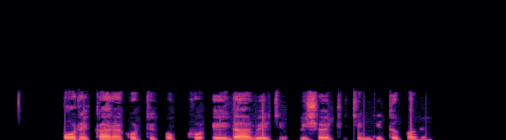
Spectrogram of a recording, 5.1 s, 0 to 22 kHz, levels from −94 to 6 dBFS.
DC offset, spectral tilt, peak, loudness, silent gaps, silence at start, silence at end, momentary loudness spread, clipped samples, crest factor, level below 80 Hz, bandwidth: under 0.1%; -4.5 dB/octave; -6 dBFS; -24 LUFS; 1.59-1.65 s, 1.80-1.87 s, 2.05-2.11 s, 4.02-4.06 s; 0.65 s; 0.75 s; 10 LU; under 0.1%; 20 dB; -58 dBFS; 8.2 kHz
